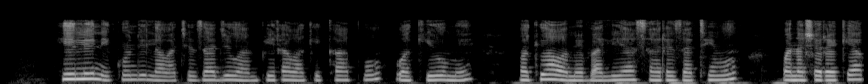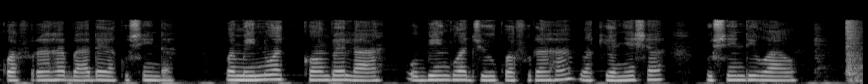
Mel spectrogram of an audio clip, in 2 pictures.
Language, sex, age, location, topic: Swahili, female, 25-35, Nakuru, government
